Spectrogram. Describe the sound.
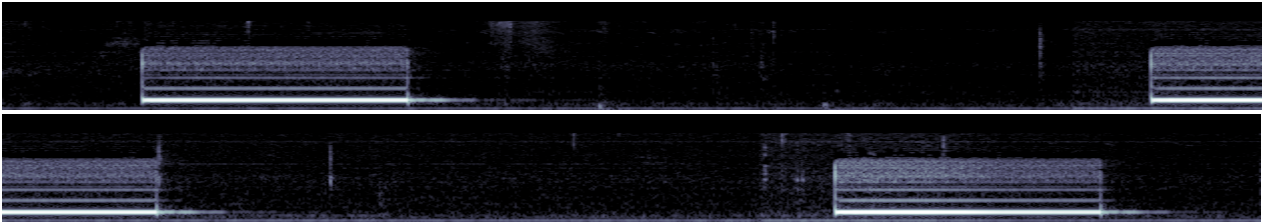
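A telephone ringing tone sounds while a caller waits for a listener to answer: three long, steady, mid-pitched tones separated by pauses of a few seconds, over a low constant hum.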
